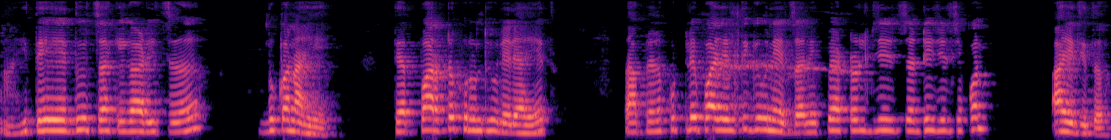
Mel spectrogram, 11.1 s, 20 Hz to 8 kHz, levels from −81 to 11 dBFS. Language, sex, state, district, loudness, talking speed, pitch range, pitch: Marathi, female, Maharashtra, Pune, -15 LUFS, 130 wpm, 205-240 Hz, 225 Hz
